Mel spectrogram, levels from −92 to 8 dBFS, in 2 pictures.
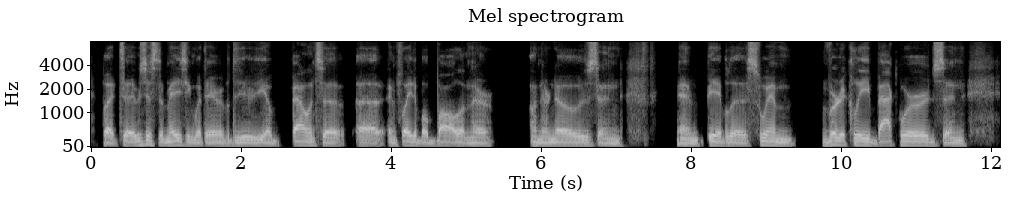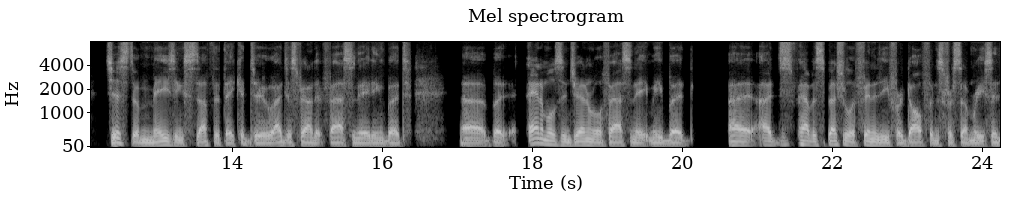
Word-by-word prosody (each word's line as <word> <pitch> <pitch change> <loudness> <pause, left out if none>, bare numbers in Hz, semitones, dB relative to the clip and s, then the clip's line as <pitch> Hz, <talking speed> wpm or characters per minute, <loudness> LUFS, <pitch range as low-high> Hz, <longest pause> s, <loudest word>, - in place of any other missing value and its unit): but, - - 0
uh, 90 - +3
it 85 - +2
was 95 +2 0
just 110 -3 +1
amazing 90 -2 +1
what 75 -1 -1
they 80 - 0
were 75 0 +1
able 75 0 -5
to 75 - -5
do, 80 0 +1
you 80 +1 +2
know, 75 -3 -2 0.2
balance, 90 -1 +1
uh 75 +1 +1 0.2
uh, - - 0
inflatable 80 -1 0
ball 85 +4 +2
on 75 -3 -1
their 75 0 -1 0.5
on 80 -2 -1
their 80 0 0
nose, 80 -1 +2
and 65 -1 -3 0.7
and 70 0 0
be 90 -1 +2
able 80 -1 0
to 75 -2 +1
swim 85 -2 +1 0.4
vertically 95 0 +2
backwards, 90 +1 +1
and 70 0 -1 0.7
just - - +2
amazing 80 +1 +1
stuff - - +1
that - - -3
they - - 0
could - - -5
do, 70 +1 0
I - - +2
just 80 0 -1
found 75 -2 +1
it - - -4
fascinating, 70 0 0
but, - - -2 0.7
uh 70 -1 +2
but - - +1 0.3
animals 110 -10 +2
in 85 -2 0
general 85 -1 +1
fascinate 80 0 0
me, 75 +1 -1
but 70 - +1 0.6
I 90 -1 +3 0.2
I 95 -2 +2
just 100 +3 -2
have 105 -4 +2
a 90 - 0
special - - +2
affinity 85 -4 +1
for 70 - -2
dolphins 70 0 0
for - - -1
some - - +1
reason. 75 +2 0
80 Hz, 165 wpm, -22 LUFS, 75-90 Hz, 0.7 s, uh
